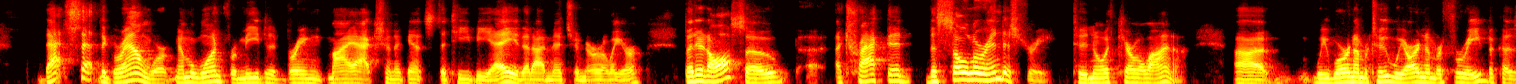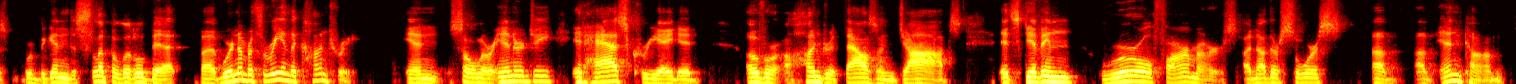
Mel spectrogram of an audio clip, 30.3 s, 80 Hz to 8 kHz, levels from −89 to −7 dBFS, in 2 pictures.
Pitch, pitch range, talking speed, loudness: 125 Hz, 110-145 Hz, 145 wpm, -22 LUFS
